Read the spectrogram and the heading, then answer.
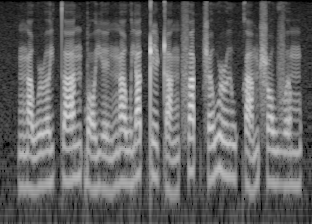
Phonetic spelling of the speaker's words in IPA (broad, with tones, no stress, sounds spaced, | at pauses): ŋ a˨˩˨ w ɹ ə˧˥ j t̪ aː˧˥ n ɓ ɔ˨˩˨ j e˨˩ ŋ a˧ w j a˦˥ t̚ ʈ i˧ ʈ a˨˩˨ ŋ f a˦˥ k̚ ʂ ə˧˥ w ɹ ɨ˧ w k a˨˩˦ m ʂ ɔ˧ w v ə˧ m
